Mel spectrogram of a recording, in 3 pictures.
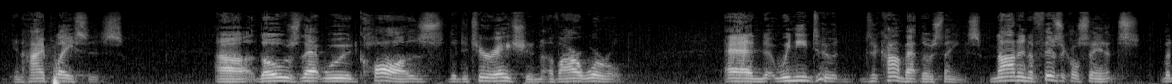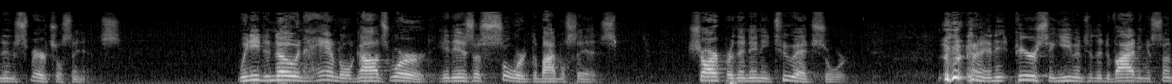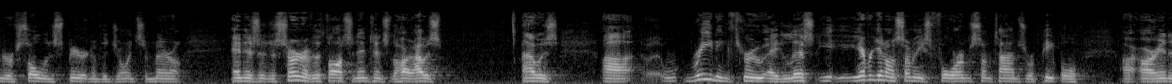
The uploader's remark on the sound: Ketha Heights Baptist Church ~ Live Broadcast.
